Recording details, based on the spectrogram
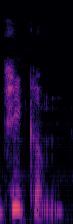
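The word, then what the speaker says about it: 지금: yesterday next word is chikung again it's jikum and this is used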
